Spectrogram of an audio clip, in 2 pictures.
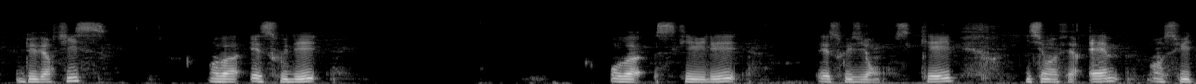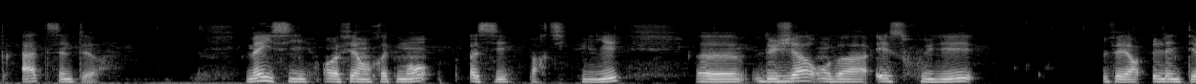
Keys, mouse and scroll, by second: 0.8 alt+right click, 1.4 middle click, 1.8-2.6 scroll up 1, 2.0 middle click, 2.6 e, 6.4 s, 7.9 e, 8.6 s, 10.5 m, 13.1-13.5 scroll down 6, 13.5-14.8 middle drag, 14.8-15.6 scroll up 2, 15.6-16.2 scroll down 2, 16.2-16.9 scroll up 1, 16.9 Tab, 17.5-18.6 middle drag, 18.6 Tab, 19.1-20.1 middle drag, 20.1-22.0 scroll up 1, 22.0 scroll up 1, 22.1 alt+right click, 22.5 middle click, 23.0 scroll up 1, 23.3 middle click.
